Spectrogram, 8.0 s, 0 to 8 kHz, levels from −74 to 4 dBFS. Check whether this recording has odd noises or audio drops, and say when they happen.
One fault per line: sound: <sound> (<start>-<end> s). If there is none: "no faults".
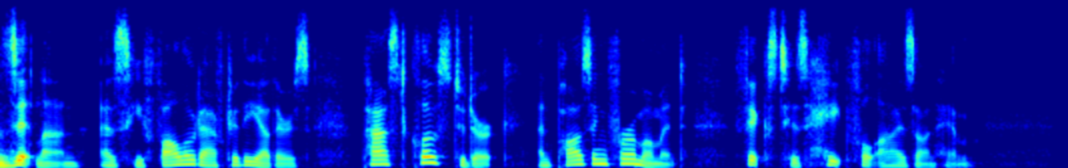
no faults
